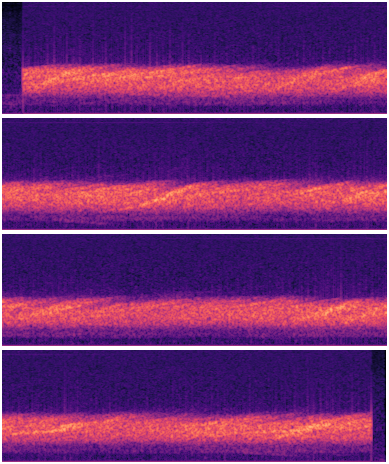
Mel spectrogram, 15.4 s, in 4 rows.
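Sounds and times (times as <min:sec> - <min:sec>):
chorus singing: 0:00.0 - 0:15.3.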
